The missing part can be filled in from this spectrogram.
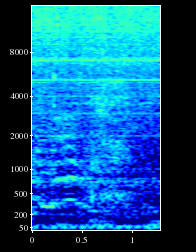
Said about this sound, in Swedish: Så ni kanske hör en katt i bakgrunden vid några tillfällen, men då vet ni vad det är för någonting i alla fall.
